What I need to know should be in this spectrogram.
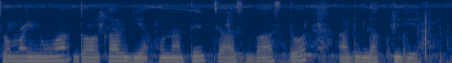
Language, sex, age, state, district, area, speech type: Santali, female, 18-30, West Bengal, Birbhum, rural, spontaneous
